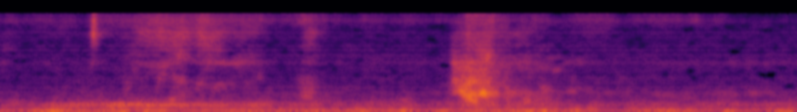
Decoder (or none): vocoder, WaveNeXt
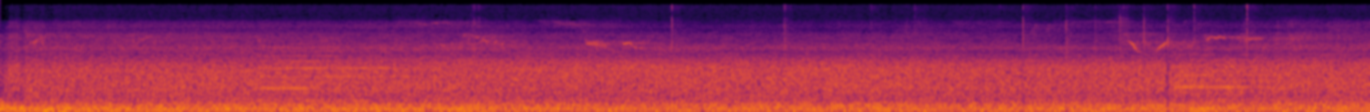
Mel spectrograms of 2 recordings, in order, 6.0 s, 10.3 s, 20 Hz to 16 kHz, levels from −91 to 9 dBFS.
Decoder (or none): none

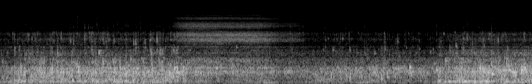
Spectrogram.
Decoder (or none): none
